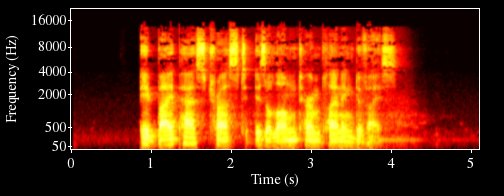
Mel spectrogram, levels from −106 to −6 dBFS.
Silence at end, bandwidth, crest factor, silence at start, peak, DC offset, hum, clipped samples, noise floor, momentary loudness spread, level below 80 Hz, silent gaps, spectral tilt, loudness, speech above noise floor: 1.05 s; 15.5 kHz; 20 dB; 0.85 s; 0 dBFS; under 0.1%; none; under 0.1%; -76 dBFS; 9 LU; -56 dBFS; none; -2.5 dB/octave; -16 LUFS; 58 dB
